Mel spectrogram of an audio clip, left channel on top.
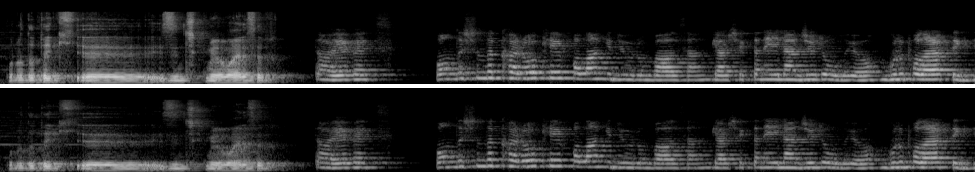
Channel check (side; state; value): right; quieter; 4.2 dB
